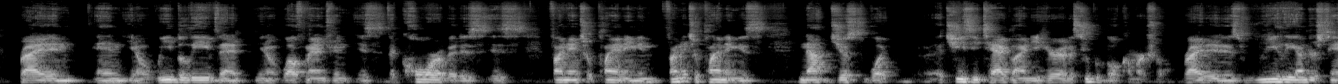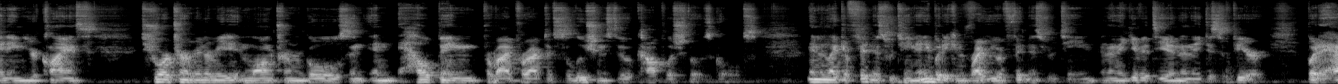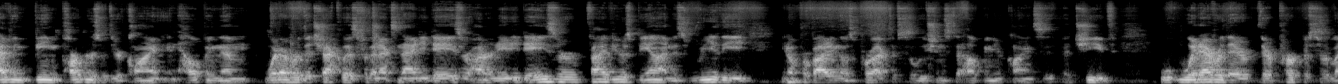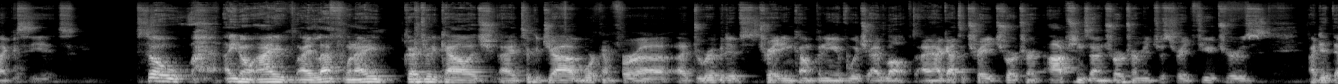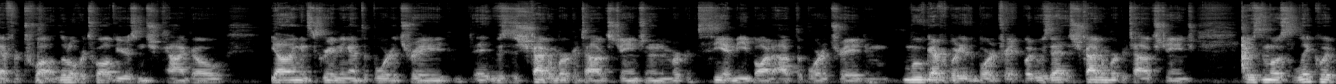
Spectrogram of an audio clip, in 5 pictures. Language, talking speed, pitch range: English, 205 wpm, 90-105 Hz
